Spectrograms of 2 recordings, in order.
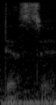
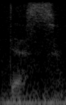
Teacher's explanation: a lot of people don't say desu, they say des with a breath at the end · the su would kind of just be a s with like a breath instead of an actual u sound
